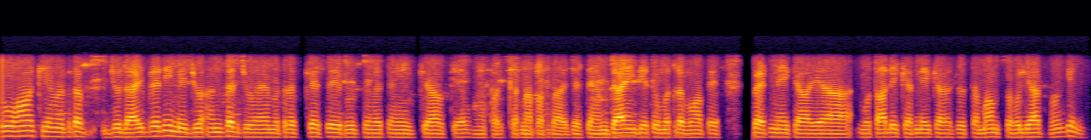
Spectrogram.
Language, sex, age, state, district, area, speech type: Urdu, male, 18-30, Bihar, Purnia, rural, conversation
